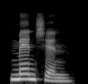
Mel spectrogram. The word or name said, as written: mention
